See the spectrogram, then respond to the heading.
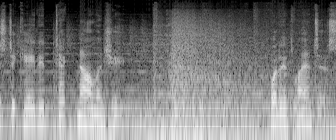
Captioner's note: thunder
